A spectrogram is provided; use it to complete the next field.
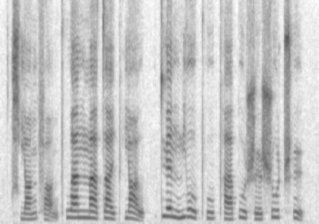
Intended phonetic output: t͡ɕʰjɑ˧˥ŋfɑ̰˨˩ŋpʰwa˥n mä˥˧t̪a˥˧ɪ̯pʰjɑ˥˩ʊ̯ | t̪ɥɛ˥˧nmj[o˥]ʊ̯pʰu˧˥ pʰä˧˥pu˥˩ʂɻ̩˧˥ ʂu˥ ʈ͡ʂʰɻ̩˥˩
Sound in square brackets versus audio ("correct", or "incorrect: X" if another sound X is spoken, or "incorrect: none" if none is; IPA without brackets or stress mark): incorrect: o˥˩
